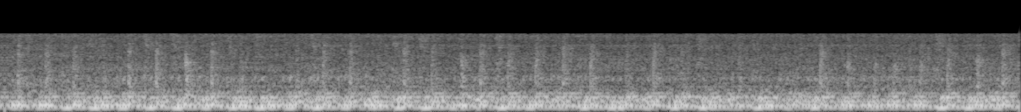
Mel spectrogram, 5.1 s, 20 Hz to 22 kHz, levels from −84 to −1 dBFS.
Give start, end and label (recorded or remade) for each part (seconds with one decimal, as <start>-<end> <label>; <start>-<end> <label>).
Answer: 0.0-3.1 recorded; 3.1-4.4 remade; 4.4-5.1 recorded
